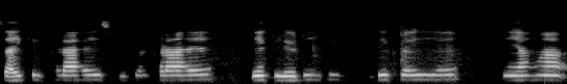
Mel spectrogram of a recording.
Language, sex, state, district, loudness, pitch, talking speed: Hindi, female, Uttar Pradesh, Deoria, -20 LUFS, 225 Hz, 150 wpm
